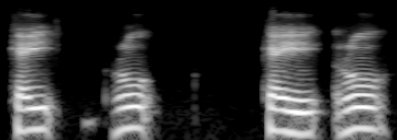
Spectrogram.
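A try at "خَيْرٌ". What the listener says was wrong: ரெண்டையும் உடைக்க வேணாம். கை ரூ கை ரூ என்று உடைக்கிறது இப்ப இல்ல. கை ரூ அது பல நீண்டுபடுது. கை ரூ அல்ல.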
